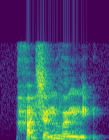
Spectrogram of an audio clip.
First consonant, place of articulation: glottal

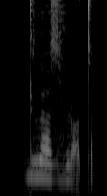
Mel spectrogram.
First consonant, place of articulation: retroflex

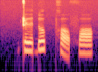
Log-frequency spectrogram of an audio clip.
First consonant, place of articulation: retroflex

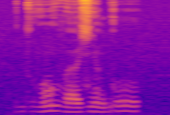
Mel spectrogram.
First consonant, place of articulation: alveolar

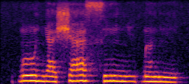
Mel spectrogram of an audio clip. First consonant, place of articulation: labial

